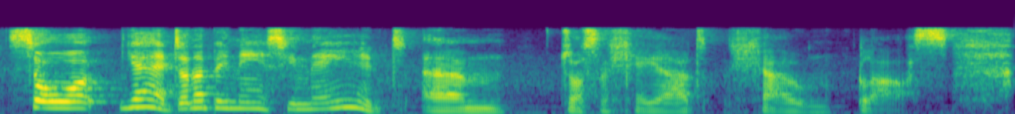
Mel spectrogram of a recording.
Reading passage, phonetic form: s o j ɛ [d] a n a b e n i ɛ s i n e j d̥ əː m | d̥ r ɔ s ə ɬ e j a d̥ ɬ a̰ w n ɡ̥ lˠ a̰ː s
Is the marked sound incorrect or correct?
correct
